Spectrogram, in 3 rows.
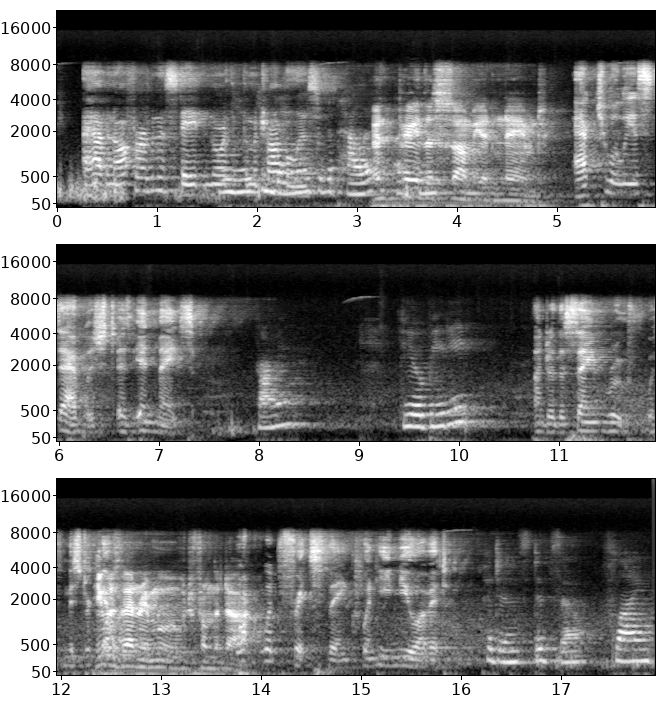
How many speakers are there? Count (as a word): four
